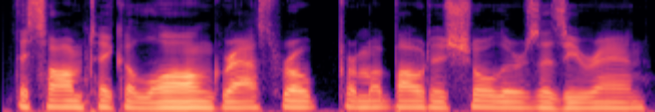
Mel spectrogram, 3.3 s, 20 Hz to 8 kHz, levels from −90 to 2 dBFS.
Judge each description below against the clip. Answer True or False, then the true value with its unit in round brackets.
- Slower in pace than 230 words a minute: False (275 wpm)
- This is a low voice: True (110 Hz)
